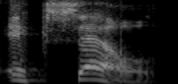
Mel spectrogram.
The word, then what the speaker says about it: excel: Pero cuidado que no se pronuncia como en español. Excel, right? It's excel. O sea, el énfasis va al final de la palabra, no al principio, right?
